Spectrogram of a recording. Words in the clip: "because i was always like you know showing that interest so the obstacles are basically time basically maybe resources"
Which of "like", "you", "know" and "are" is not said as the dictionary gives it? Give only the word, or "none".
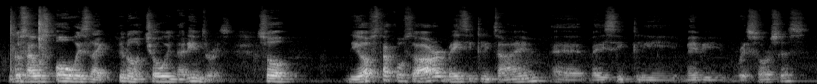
none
